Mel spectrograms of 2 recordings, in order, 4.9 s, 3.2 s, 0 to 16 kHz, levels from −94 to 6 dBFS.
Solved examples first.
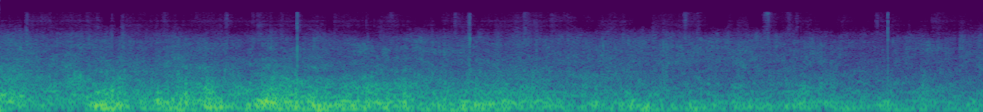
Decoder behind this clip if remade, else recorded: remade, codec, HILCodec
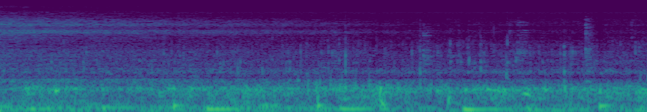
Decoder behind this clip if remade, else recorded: recorded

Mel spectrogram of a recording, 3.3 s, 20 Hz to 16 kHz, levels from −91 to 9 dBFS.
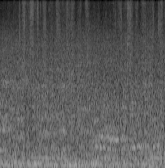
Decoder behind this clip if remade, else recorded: recorded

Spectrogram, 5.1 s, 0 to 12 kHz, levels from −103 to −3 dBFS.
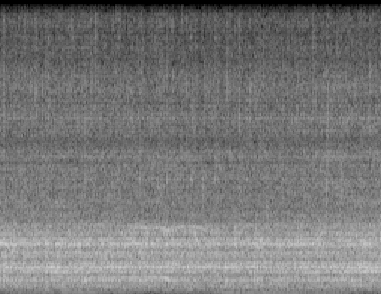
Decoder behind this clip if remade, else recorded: recorded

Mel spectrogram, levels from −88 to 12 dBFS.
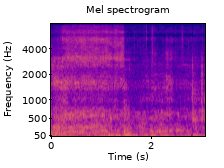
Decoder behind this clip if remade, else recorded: remade, codec, SNAC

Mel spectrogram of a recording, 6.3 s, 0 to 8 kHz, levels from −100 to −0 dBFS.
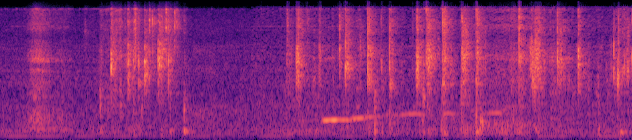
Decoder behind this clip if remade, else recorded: recorded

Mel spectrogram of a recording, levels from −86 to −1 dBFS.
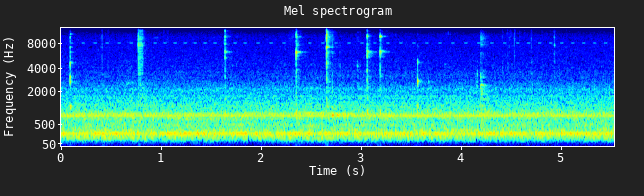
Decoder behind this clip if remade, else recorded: recorded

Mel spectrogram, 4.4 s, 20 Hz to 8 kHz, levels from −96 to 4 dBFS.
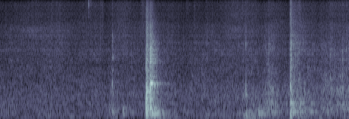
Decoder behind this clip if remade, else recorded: remade, codec, DAC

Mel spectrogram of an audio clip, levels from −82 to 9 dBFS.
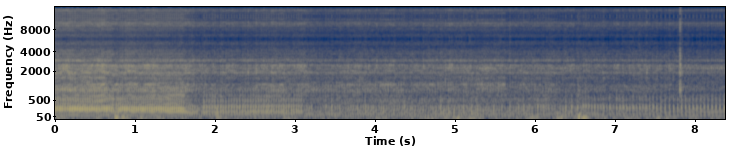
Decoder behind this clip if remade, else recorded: recorded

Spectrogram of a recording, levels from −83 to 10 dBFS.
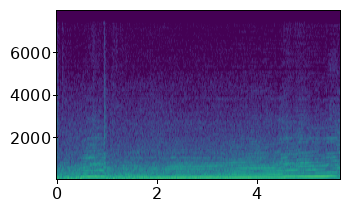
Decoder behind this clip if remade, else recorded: remade, vocoder, Vocos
